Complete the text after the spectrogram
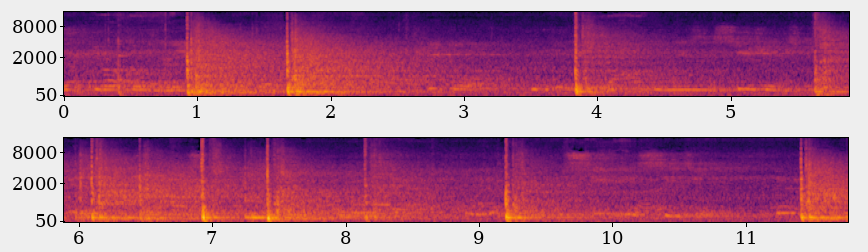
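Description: Beanbags thud onto wooden boards in a large echoing hall.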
